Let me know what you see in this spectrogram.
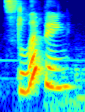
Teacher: If you pronounce it E instead of eh, people will think you're saying sleeping, which is a totally different word.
